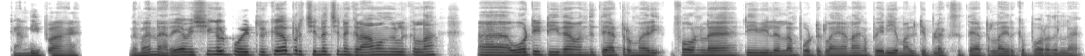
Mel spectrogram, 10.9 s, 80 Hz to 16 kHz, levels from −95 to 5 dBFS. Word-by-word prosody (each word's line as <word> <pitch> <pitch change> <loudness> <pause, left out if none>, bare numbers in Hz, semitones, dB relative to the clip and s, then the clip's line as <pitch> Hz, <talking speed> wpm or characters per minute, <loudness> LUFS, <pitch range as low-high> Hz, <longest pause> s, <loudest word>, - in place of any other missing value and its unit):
கண்டிப்பாங்க. 140 +2 0 0.6
இந்தமாரி 155 +3 0
நறைய 150 +7 +3
விஷயங்கள் 210 +2 +1
போயிட்ருக்கு. 180 +1 +2
அப்பறம் 205 -2 -2
சின்ன, 200 +1 +2
சின்ன 200 -2 -1
கிராமங்களுக்குலாம், 185 +1 +1 0.5
அ - - 0 0.4
ஓடிடி 185 -1 +2
தான் 175 -1 +3
வந்து 170 +1 -2
தியேட்டர்மாரி 155 -2 +1 0.2
ஃபோன்ல, 160 -3 +2 0.3
டிவிலலாம் 150 -1 0
போட்டுக்கலாம். 145 0 -2
ஏன்னா, 150 +1 -1
அங்க 145 -1 -4
பெரிய 150 +1 +2
மல்டிப்ளக்ஸ் 140 0 -4
தியேட்டர்லாம் 140 0 -1
இருக்கப் 145 +1 -7
போறது 125 -2 -1
இல்ல. 120 0 -3
155 Hz, 140 wpm, -23 LUFS, 145-180 Hz, 0.6 s, நறைய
